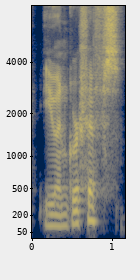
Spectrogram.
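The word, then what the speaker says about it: Ioan Gruffudd: ended up going to actor Yan Griffiths and before any of you say anything yes that's how his name is pronounced and he also reportedly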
